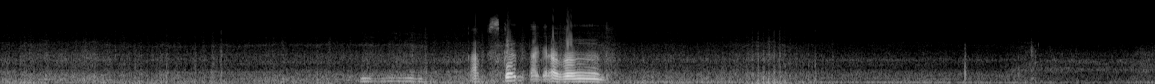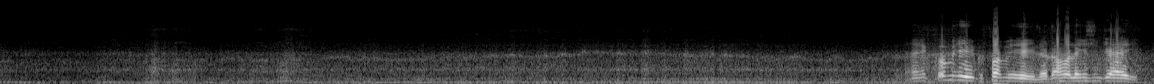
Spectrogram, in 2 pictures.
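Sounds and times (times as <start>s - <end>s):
motorcycle engine running: 0.0s - 4.8s.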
